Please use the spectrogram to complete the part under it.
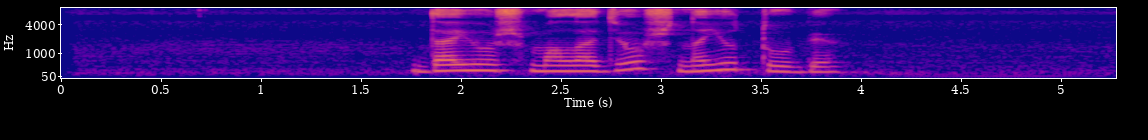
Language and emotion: Russian, neutral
